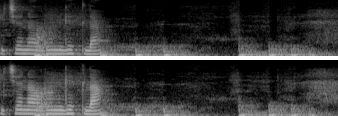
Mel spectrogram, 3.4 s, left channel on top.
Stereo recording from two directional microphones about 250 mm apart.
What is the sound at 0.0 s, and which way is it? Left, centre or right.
A woman's voice, centre.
